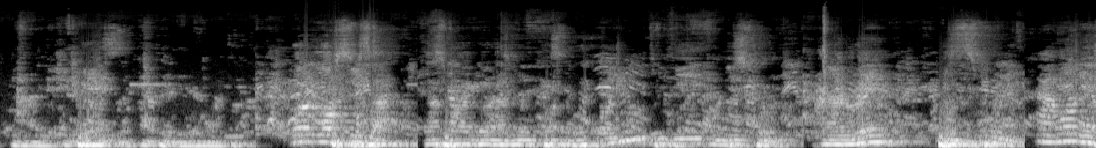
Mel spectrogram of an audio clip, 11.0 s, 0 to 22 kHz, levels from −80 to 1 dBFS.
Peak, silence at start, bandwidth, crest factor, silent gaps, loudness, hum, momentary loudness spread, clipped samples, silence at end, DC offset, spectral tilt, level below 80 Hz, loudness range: 0 dBFS; 0.05 s; 12.5 kHz; 10 dB; none; -11 LUFS; none; 9 LU; 2%; 0 s; under 0.1%; -7.5 dB/octave; -20 dBFS; 2 LU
